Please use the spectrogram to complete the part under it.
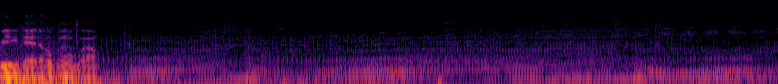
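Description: A motorcycle engine hums and revs.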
